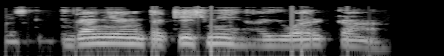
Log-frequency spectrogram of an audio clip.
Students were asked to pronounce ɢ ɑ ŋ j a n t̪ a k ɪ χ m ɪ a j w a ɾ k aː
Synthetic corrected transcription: ɢ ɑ ŋ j a ŋ t̪ a k ɪ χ m ɪ a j w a ɾ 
